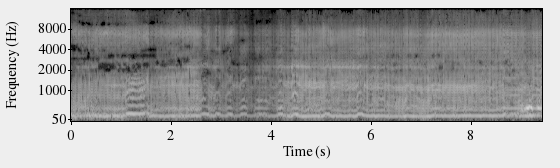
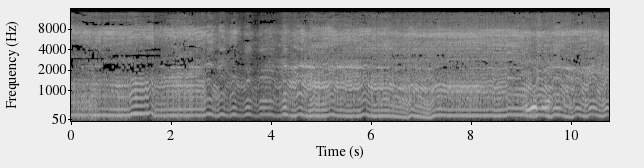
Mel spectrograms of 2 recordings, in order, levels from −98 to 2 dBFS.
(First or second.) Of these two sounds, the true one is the second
